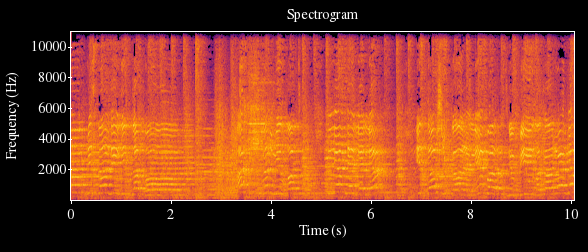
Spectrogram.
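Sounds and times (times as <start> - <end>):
girl singing into a microphone: 0.0 - 2.1
brass band playing: 0.0 - 10.0.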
